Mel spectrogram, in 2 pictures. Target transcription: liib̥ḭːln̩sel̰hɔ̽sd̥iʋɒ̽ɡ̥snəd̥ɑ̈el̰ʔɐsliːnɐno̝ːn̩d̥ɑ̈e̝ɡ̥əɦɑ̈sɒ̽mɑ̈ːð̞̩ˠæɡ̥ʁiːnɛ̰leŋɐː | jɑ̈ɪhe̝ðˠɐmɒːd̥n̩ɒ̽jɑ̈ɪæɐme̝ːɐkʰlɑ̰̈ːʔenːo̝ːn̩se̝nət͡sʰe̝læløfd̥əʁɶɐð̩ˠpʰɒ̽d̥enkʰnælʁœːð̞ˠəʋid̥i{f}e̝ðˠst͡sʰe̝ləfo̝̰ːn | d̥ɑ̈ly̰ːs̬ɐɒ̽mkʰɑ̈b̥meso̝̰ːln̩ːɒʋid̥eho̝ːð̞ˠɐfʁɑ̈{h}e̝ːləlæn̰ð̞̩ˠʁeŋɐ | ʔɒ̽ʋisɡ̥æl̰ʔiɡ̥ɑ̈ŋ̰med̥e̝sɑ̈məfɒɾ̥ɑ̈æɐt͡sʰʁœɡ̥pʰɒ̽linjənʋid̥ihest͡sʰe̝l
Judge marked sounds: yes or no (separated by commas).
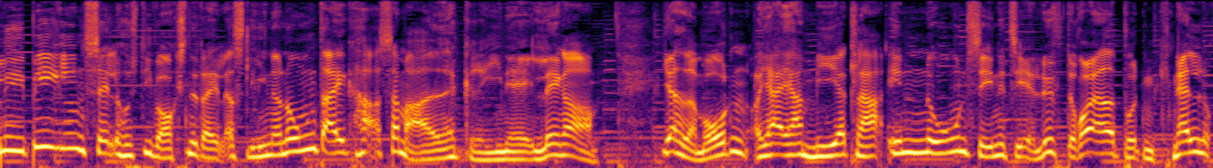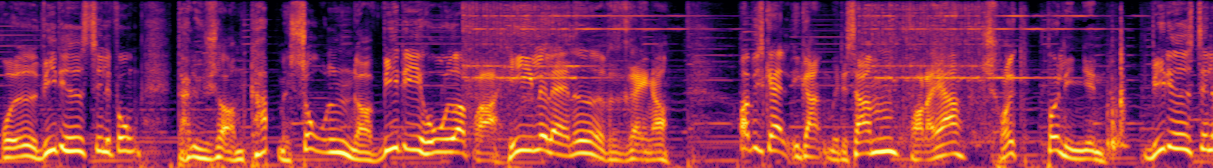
no, yes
